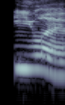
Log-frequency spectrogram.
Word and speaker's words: Elin: But Elin, I called you Ellen forever. And then you posted something, Elin, on Instagram, and you were like, "Hi, I'm Elin." And then you like pronounced it. And I was like, "Great. I've been calling her Ellen for like literally my entire life of knowing her."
